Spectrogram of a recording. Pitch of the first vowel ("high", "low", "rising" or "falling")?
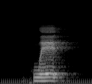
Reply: falling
